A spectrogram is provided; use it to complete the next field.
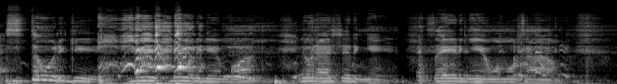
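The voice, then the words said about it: Good impression of a friend. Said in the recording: “You do a good Ryan impression.”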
